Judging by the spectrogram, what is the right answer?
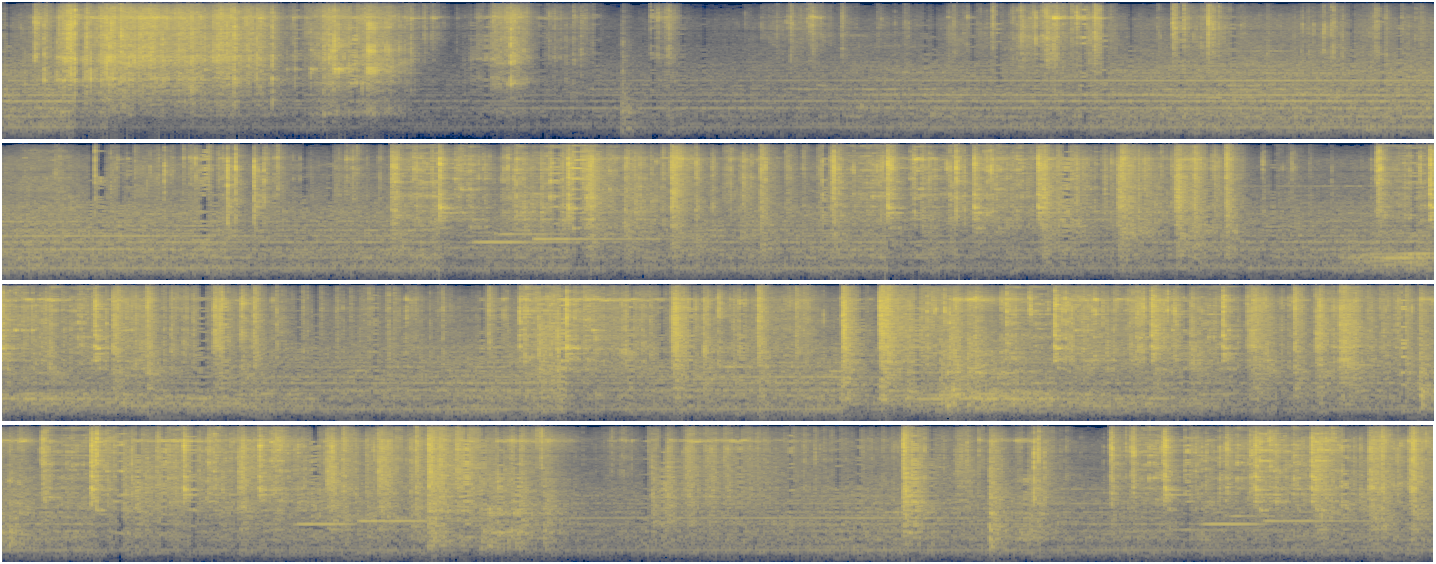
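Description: Metal coins clinking over and over as they are handled and counted, over steady electronic tones and a few short beeps from the arcade machines.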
